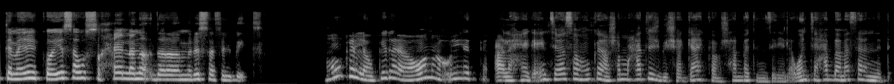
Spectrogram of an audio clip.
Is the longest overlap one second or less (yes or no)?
yes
